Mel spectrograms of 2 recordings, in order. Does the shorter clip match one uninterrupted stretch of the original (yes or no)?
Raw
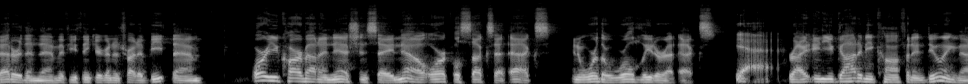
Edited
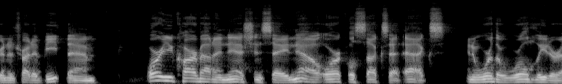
yes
